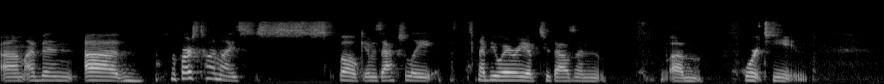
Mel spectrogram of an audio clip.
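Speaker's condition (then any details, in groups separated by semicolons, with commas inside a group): Stuttering; stuttering since around age 3, past speech therapy, largely stopped talking for about 5 years; still stutters, including when saying own name; formerly hid stuttering by switching words, deep breaths, fillers like ums and ahs, avoided talking; prolonged sounds, blocks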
